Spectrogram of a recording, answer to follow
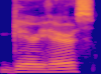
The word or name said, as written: Gary Harris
